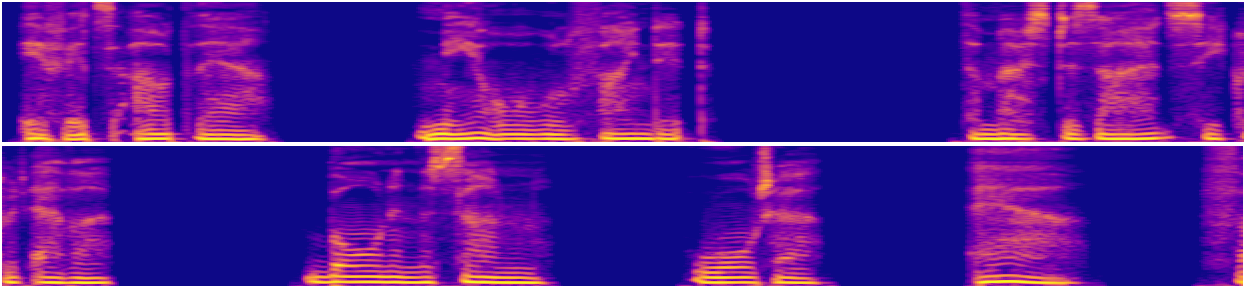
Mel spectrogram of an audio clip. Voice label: English Intimate

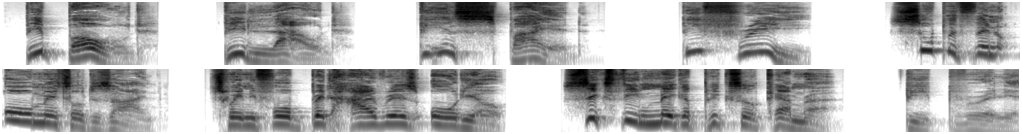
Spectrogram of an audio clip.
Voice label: English hard sell; OSM Talent

